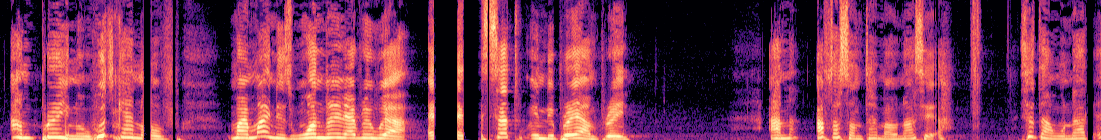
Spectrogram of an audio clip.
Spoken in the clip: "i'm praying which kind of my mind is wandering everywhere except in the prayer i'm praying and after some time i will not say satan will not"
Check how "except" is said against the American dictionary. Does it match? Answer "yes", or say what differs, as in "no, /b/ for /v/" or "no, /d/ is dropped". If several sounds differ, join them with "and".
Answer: no, /p/ is dropped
